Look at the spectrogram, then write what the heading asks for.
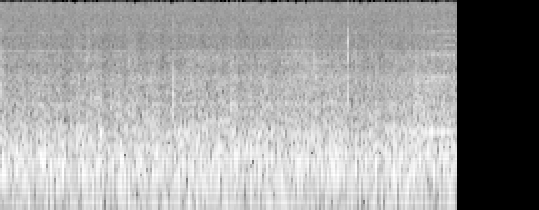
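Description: Passenger train running along the track, heard from inside a coach: a steady low rumble with faint clicks that cuts off suddenly about four and a half seconds in.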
